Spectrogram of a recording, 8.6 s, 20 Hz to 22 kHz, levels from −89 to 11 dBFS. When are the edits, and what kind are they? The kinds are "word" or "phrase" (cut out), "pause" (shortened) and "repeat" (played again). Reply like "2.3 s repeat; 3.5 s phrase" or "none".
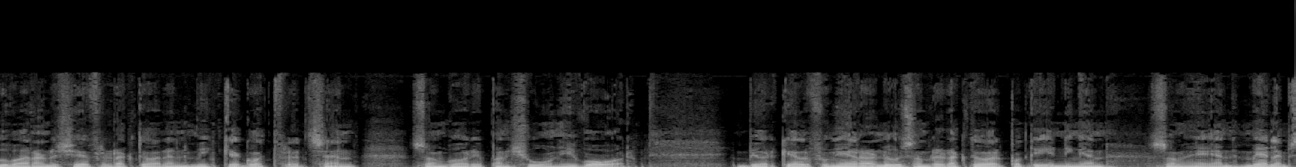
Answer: none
